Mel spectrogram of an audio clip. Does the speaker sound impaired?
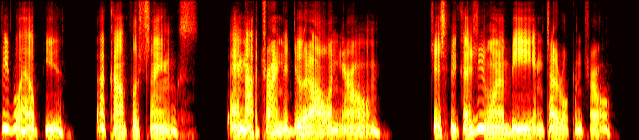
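Yes: muscular dystrophy; lifelong.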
